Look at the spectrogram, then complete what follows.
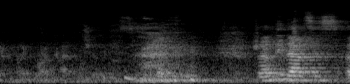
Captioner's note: audience laughs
